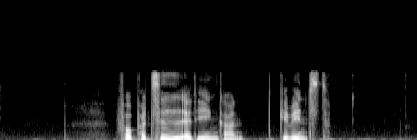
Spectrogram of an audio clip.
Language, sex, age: Danish, female, 50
